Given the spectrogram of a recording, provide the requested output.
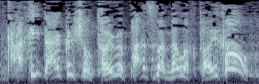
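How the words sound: It is said as an amazed question.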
